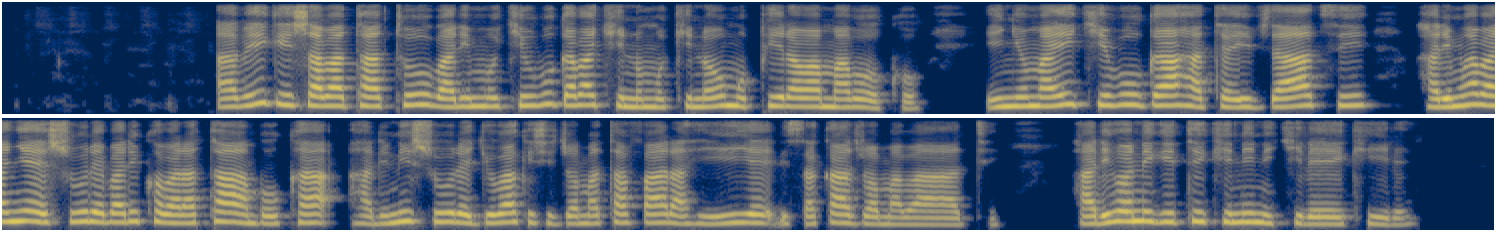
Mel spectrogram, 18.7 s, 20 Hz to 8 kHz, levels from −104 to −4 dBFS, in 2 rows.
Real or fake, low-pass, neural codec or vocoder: fake; 7.2 kHz; autoencoder, 48 kHz, 128 numbers a frame, DAC-VAE, trained on Japanese speech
